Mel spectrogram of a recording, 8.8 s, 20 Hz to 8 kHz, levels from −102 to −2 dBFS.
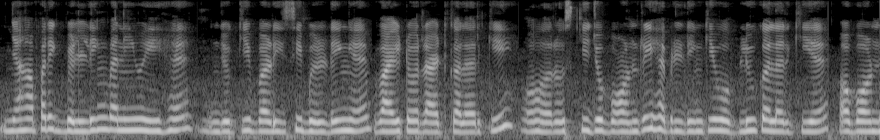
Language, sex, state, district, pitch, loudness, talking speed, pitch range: Hindi, female, Chhattisgarh, Raigarh, 220 Hz, -29 LUFS, 220 wpm, 210-235 Hz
